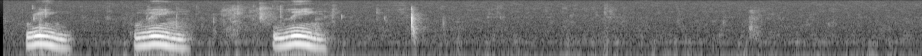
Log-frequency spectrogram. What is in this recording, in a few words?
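"ring", spoken word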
